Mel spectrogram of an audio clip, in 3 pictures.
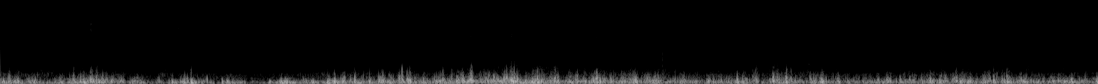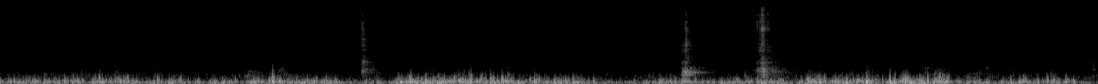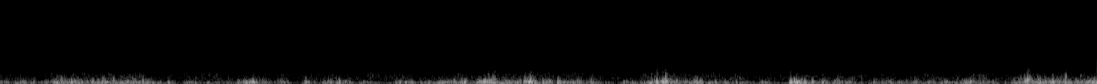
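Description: Wind buffeting the phone's microphone: an irregular low rumble that rises and falls throughout, with a few brief sharp clicks around the middle.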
